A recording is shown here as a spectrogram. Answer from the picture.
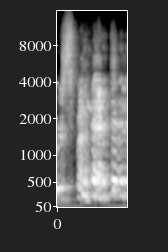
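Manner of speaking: amused quote dissolving into a big laugh. Real, not acted. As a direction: crack up while quoting it. Host cracking up at the irony.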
